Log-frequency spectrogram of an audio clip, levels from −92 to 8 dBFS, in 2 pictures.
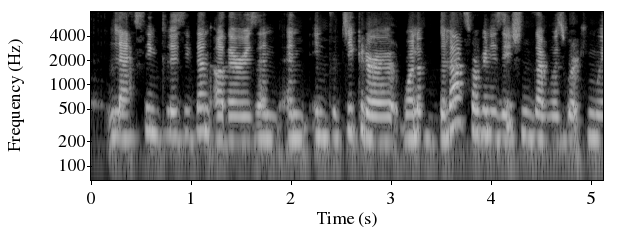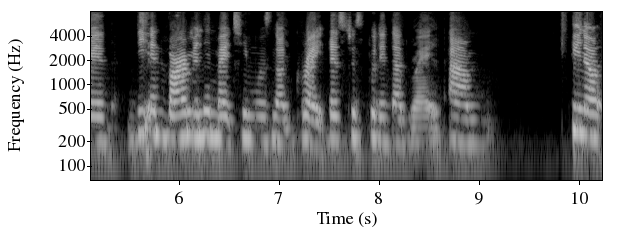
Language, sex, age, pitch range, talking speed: English, female, 20-39, 215-255 Hz, 200 wpm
